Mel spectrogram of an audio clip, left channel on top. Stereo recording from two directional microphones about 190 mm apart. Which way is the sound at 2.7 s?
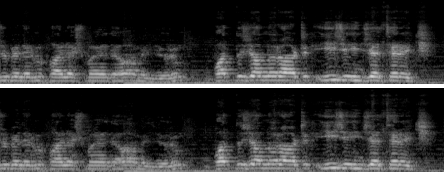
10° left (ahead or behind).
